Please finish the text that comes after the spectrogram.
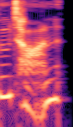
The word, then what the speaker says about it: Bhutan: It's pronounced Bhutan, and it's a country of South Asia and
